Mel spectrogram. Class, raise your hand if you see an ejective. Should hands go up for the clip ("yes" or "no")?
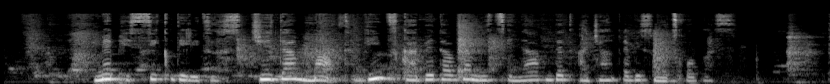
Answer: yes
